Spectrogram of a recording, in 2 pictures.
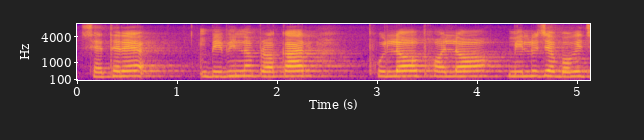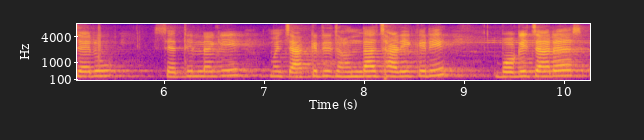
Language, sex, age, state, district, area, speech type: Odia, female, 30-45, Odisha, Boudh, rural, spontaneous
